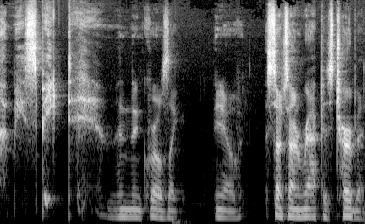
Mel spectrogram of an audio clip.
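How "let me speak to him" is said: soft, slow whisper. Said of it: "we get the whispers again".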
